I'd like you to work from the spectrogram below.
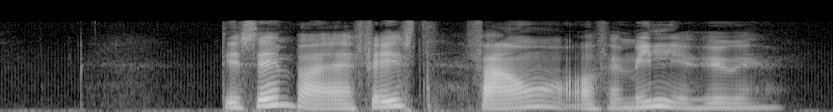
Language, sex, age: Danish, male, 48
